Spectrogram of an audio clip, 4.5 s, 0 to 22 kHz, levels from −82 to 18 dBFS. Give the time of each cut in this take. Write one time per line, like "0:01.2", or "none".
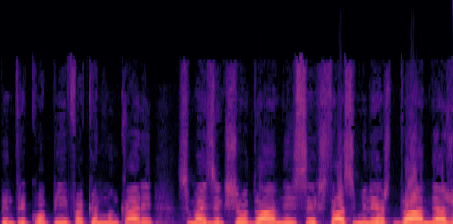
none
